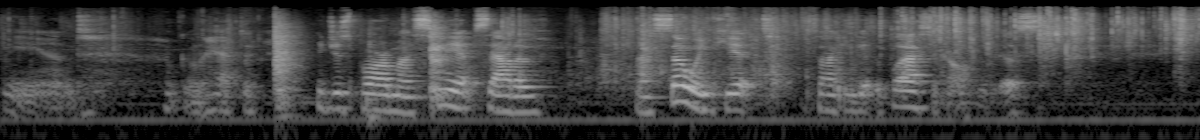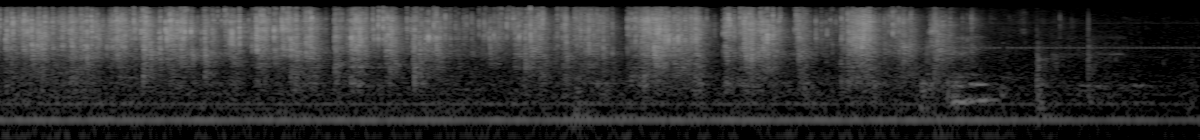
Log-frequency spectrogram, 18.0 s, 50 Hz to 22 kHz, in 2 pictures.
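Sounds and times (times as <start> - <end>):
plastic packaging crinkling: 3.8 - 16.4.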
